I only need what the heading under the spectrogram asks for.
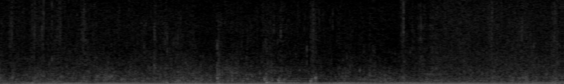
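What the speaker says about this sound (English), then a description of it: "Is the sound of the water in my ears." Water in a video game, a steady loud wash with a low droning hum beneath, continuous and unbroken throughout with no talk.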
